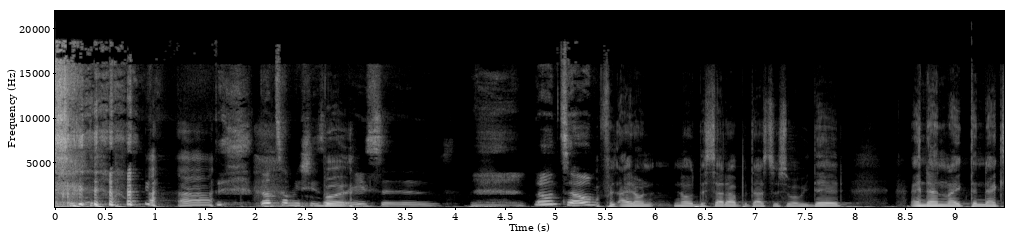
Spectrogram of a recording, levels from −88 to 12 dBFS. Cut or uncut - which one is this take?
cut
